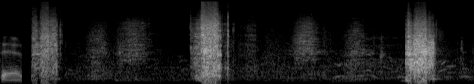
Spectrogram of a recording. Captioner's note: gravel crunching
